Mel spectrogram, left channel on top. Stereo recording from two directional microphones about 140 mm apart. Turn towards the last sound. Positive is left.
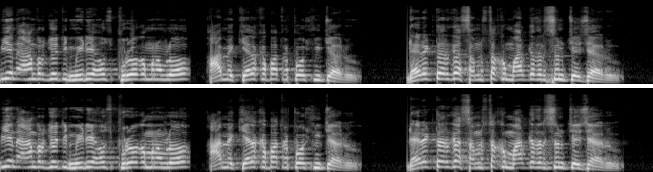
turn(degrees=15)  # may be behind; listen again after turning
